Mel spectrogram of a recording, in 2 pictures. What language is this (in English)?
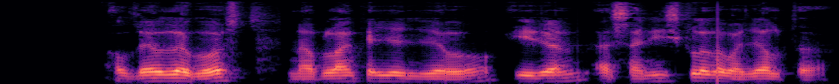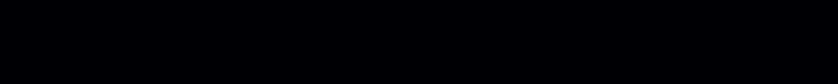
Catalan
